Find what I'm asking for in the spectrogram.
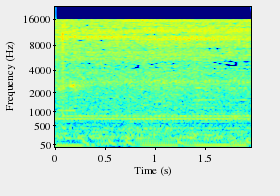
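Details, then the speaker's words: Electric fan, long unused and previously not spinning, after its motor wiring was reconnected and insulated, tested on speeds 1 to 3: quiet motor whir with a steady hum and faint whooshing sweeps, no scraping or buzzing; it spins up fine. "यह ठीक है, जब तक यहां हम मज़े कर सकते हैं क्योंकि यह काम करता है,"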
